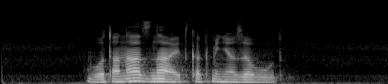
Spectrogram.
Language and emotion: Russian, angry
